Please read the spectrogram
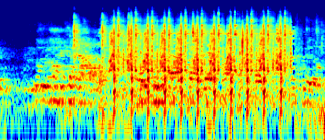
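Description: Airsoft electric rifle firing on full auto: a fast, even rattle of shots, about a dozen a second, starting about a second and a half in and lasting about two and a half seconds.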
